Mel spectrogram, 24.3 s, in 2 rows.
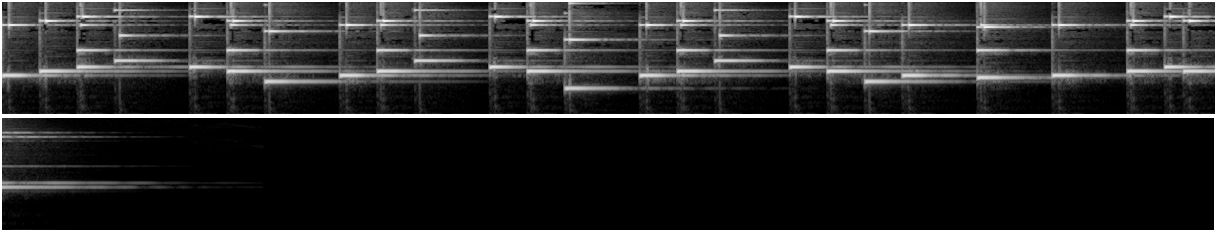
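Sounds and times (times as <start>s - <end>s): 
music box melody: 0.0s - 13.6s.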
